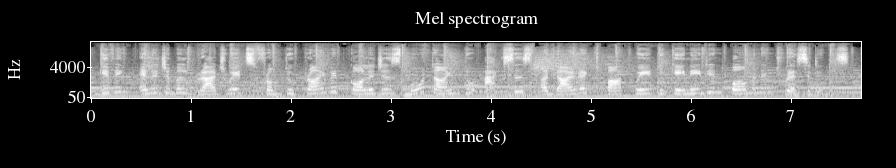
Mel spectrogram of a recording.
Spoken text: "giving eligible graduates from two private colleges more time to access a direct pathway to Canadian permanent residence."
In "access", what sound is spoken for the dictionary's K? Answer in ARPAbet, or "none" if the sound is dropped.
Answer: K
